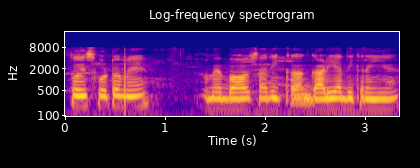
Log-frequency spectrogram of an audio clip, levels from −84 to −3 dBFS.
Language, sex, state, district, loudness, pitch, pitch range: Hindi, male, Bihar, West Champaran, -17 LUFS, 155 Hz, 150-180 Hz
